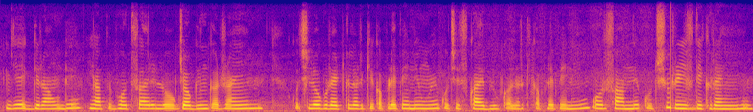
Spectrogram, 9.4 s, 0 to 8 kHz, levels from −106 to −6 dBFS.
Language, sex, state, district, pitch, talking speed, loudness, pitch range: Hindi, male, Bihar, Gaya, 255 Hz, 235 wpm, -18 LUFS, 245-265 Hz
